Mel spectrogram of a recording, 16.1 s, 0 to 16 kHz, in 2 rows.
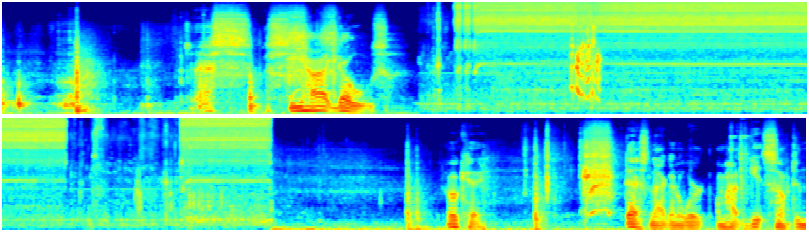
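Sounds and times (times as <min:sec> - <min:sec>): power drill running: 0:04.2 - 0:10.8.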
